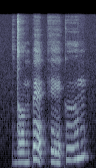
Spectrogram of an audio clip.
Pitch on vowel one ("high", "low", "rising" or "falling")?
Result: low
